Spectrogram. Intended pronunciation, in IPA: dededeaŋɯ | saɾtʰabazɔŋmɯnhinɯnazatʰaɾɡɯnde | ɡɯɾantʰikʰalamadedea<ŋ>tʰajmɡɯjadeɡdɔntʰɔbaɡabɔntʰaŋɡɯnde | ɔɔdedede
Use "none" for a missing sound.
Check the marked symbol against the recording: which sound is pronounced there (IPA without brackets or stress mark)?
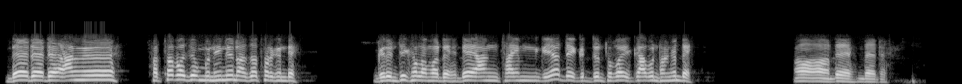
ŋ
